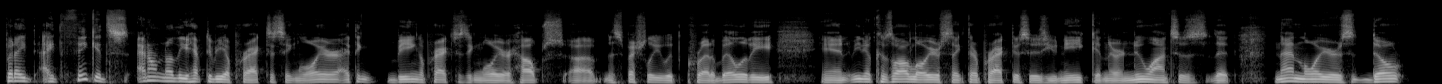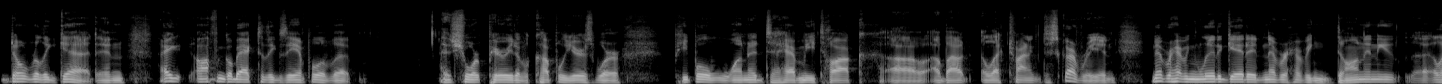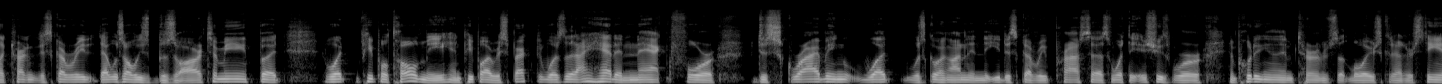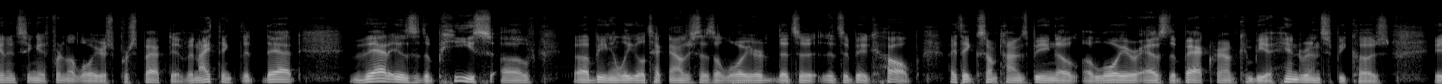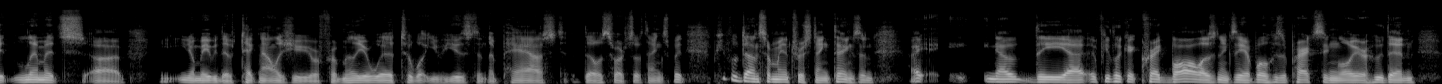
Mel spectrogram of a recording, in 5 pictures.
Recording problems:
none

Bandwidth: 13.5 kHz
